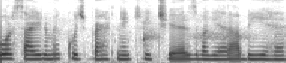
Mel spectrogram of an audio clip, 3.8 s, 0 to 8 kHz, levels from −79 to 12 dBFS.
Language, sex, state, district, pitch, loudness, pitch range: Hindi, female, Chandigarh, Chandigarh, 200 Hz, -17 LUFS, 190-210 Hz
